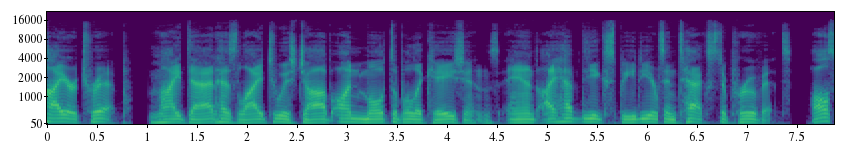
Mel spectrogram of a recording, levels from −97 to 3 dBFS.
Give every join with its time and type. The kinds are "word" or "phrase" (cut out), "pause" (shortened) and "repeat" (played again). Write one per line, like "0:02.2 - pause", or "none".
0:06.1 - word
